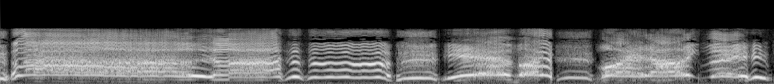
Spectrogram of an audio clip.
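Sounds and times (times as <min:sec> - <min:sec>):
poisoned zombie moaning: 0:00.1 - 0:07.6.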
